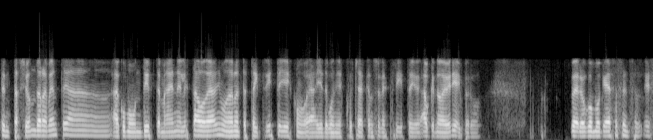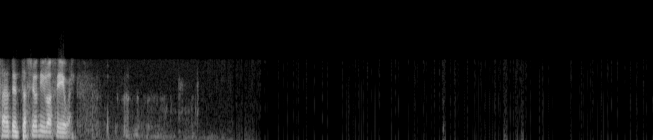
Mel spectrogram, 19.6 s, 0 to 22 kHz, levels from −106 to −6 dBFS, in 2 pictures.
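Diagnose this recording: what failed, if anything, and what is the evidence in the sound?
Nothing failed here; it's speech coming through a mobile call chain working as designed, with no stage going wrong anywhere along the way.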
